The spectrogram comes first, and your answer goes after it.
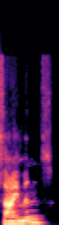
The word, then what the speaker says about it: Simons: I just wanted to uh say it again that my name is pronounced Simons like Simon's furniture but no relation.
